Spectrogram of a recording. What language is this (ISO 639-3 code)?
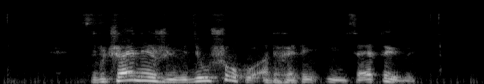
bel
